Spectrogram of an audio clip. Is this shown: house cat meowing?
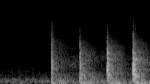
no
